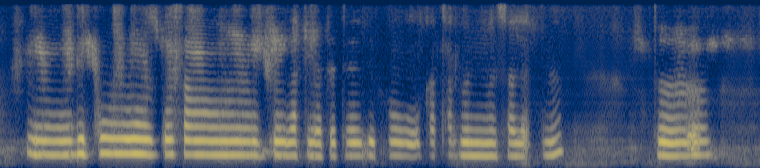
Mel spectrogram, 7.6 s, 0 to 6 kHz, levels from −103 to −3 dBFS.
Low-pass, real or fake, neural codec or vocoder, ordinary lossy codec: 5.4 kHz; fake; codec, 24 kHz, 0.9 kbps, DualCodec; none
